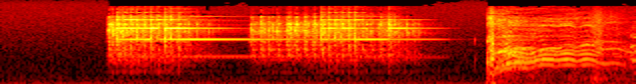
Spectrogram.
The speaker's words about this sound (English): All close fights. This one ain't, but I will press the bell noise.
